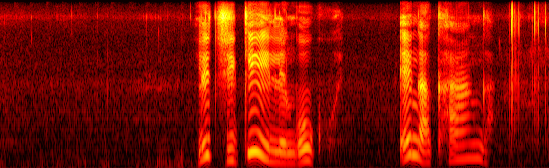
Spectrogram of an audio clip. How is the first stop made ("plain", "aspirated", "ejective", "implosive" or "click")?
plain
